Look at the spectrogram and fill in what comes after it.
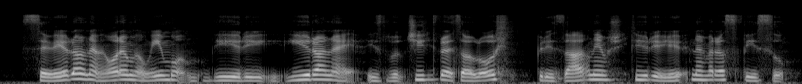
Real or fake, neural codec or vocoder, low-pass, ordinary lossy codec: fake; autoencoder, 22.05 kHz, a latent of 192 numbers a frame, VITS, trained on many speakers; none; none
